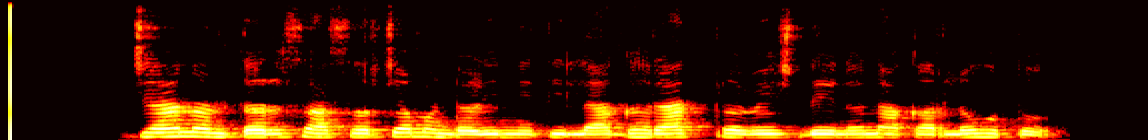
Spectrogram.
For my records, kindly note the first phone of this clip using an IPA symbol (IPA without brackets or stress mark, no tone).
d͡ʑ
